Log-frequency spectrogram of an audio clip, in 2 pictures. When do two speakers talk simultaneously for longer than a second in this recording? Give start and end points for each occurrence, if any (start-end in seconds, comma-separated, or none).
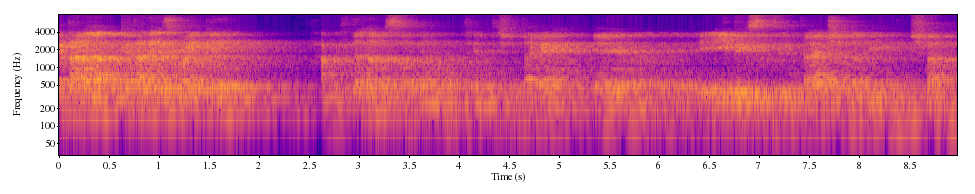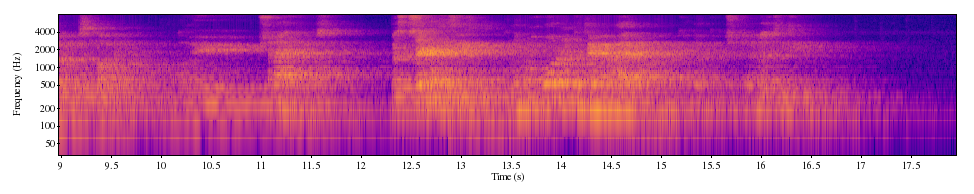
none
